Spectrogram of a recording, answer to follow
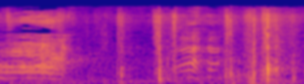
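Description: Boys' voices making short wordless sounds and laughter, broken by a few sharp knocks.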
